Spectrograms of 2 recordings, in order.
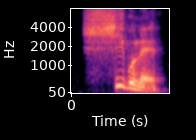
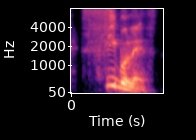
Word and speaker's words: shibboleth: But the Gileadites pronounced the word shibboleth with a sh, as in shoe, while the Ephraimites didn't have this consonant sh in the dialect. So they pronounced shibboleth with an S, as in su, siboleth.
